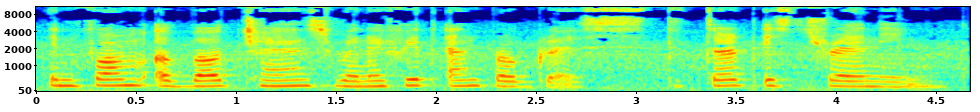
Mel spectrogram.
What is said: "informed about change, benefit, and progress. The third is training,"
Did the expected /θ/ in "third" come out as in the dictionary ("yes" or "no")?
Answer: no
